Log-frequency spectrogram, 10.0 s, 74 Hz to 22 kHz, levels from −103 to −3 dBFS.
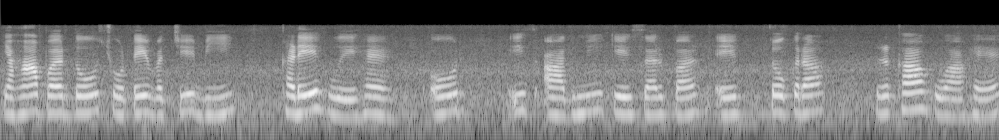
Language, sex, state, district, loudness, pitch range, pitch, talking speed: Hindi, female, Haryana, Rohtak, -20 LUFS, 210-235 Hz, 220 Hz, 120 wpm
